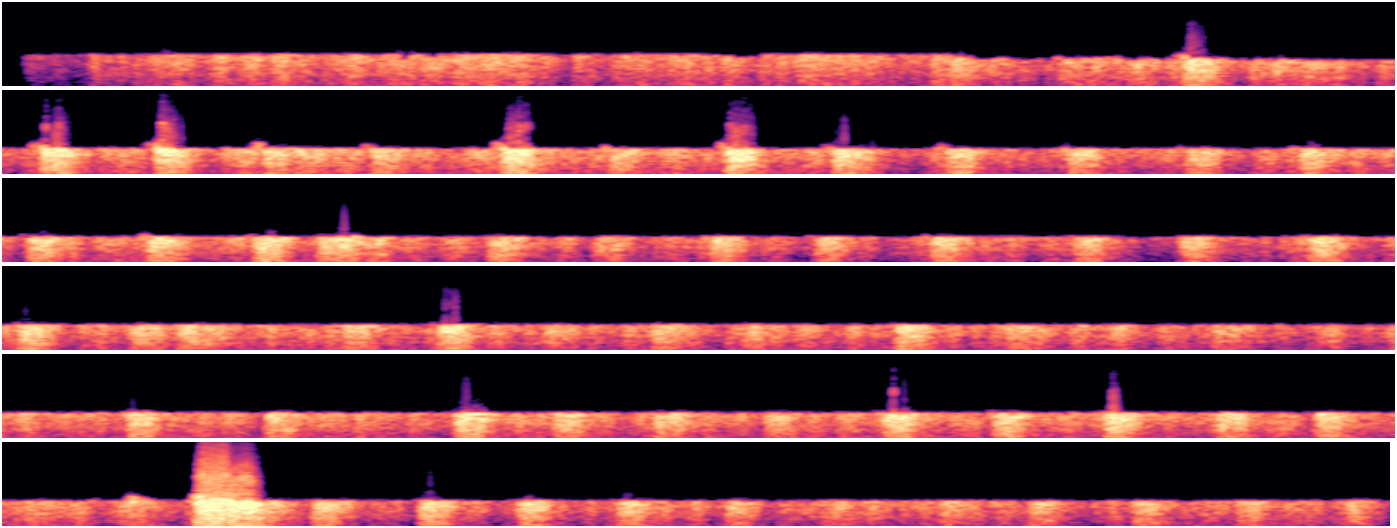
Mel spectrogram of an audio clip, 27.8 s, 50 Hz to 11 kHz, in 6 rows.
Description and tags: My Baby s Beat Record - Fetal Heart Monitor App-o6
Baby heartbeat sound made by using my baby beats app and tapping my phones microphone rapidly making it sound like a baby's heart in the womb.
